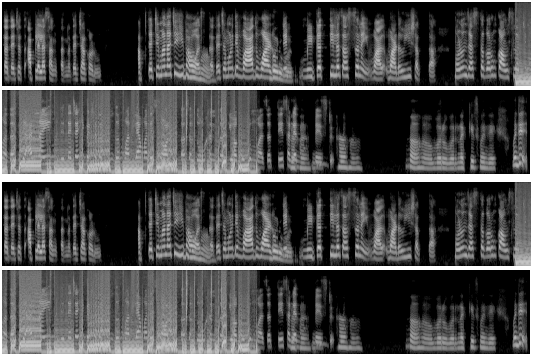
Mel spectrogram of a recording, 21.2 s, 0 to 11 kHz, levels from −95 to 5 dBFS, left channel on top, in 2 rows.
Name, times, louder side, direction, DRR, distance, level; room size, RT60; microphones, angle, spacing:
voice 1, 0.0-2.0 2.7-5.7 6.0-8.7 9.1-16.5 16.8-17.2, left 3 dB, 20° left, 1.9 m, -31 dB
voice 2, 3.7-4.2 5.3-5.8 16.3-17.8 18.7-21.1, left 2 dB, 85° left, 2.1 m, -36 dB
sound 1, 10.2-15.7, right 1 dB, 10° right, 0.5 m, -23 dB
open air
head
